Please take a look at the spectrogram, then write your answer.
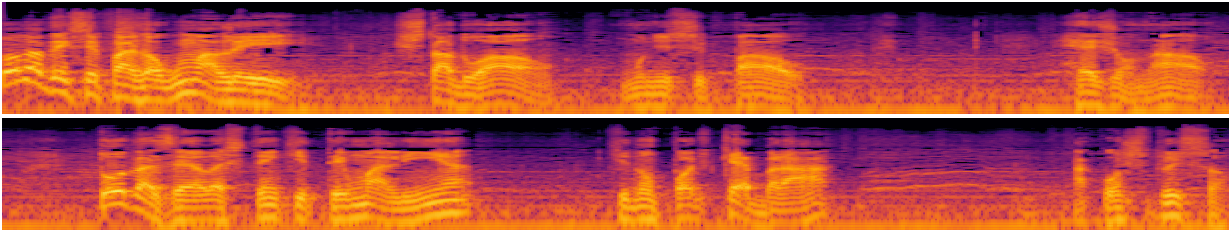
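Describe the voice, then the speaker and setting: Music plays in the background as the speaker goes at a fairly slow pace, with long, frequent pauses. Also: man. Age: 60s. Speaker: football club leader, election candidate. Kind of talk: press statement. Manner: animated.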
